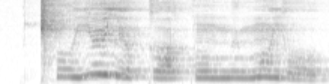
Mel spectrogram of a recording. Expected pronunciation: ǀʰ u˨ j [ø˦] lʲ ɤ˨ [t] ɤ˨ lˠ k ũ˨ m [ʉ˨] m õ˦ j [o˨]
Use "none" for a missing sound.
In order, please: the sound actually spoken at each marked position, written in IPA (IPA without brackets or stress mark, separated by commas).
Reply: ø˦, k, ʉ˨, o˨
